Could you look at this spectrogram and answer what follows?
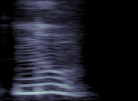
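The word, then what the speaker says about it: nous: E aqui eu aproveito para lembrar que tanto em nu quanto em vous, a gente tem um S no final da palavra. Mas, seguindo a regra geral de pronúncia que eu te expliquei na aula, esse S não é pronunciado. Por isso, a gente tem nu e vu.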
